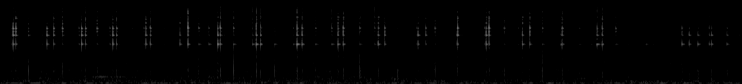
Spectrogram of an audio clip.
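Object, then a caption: Glass bottle. Long nails tap along the body and base of a clear glass cold brew coffee bottle with a paper label, hollow and mostly empty. Dozens of quick, irregular taps give bright, high glassy clinks that die away almost instantly, at a quiet level with almost no low end.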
